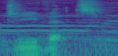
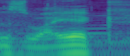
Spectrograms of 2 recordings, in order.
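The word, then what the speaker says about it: Żywiec: Nothing like it's spelled. Jivits. Jivits. Yeah. Just Jivits. Yeah. Zywiec. Jivits. I was way off. I've been calling it Zwyek. Hooked on phonics. Yeah. Zywiec is Jivits.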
